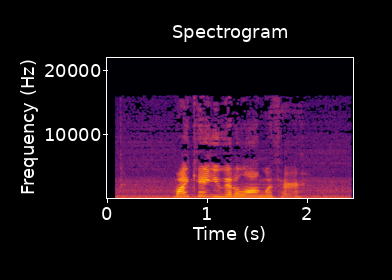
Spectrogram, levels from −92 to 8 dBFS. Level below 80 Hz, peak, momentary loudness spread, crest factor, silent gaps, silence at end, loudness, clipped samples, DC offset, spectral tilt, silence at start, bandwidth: -36 dBFS; 0 dBFS; 21 LU; 18 dB; none; 0 s; -16 LUFS; under 0.1%; under 0.1%; -3.5 dB/octave; 0.1 s; 16.5 kHz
